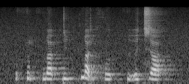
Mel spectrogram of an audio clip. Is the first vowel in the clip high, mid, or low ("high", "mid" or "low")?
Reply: mid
